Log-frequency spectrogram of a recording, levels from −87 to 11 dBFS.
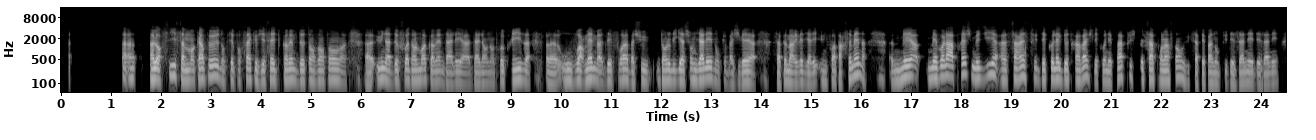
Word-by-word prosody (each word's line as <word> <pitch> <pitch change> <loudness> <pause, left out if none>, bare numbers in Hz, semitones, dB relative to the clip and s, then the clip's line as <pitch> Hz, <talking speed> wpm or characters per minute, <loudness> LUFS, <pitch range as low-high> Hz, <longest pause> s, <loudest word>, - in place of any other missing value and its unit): A - - -11 1.0
a 140 0 +1
a - - -3 0.3
alors, 130 -2 +7
si, 170 -1 0
ça - - +5
me 120 - 0
manque 120 +1 -1
un 130 +1 +8
peu. 155 +3 +1
Donc, 115 -4 -9
c'est 130 - 0
pour 120 -2 -13
ça 130 -1 +3
que 125 - -3
j'essaie 120 +3 0
d - - -19
quand 125 - 0
même, 130 -1 +1
de 120 +2 0
temps 115 -1 -3
en 115 -1 -1
temps, 125 -3 -1
heu, - - -9 0.4
heu, - - +1
1 135 0 0
à 120 - +6
2 120 0 -2
fois 125 +3 0
dans 120 - 0
le - - -2
mois 130 +1 +1
quand 110 - 0
même 115 -1 -4
d'aller, 100 +2 -1
heu, 100 -1 -2
d'aller 105 0 -2
en 105 0 -6
entreprise, 120 +4 -3
heu, - - +2 0.4
heu, 100 -1 0
ou 125 0 -3
voire 120 +3 +4
même 130 -3 +4
des 120 -1 0
fois, 125 +3 +1
bah, 105 -2 -3
je - - -9
suis 115 -3 -7
dans 120 -2 -2
l'obligation 120 +1 0
d'y 125 0 +3
aller. 140 +3 +6
Donc, 115 -3 -12
bah, 100 -2 -7
j'y 105 - -12
vais, 110 +1 +3
heu, 110 - +2 0.4
ça - - +1
peut 115 - -2
m'arriver 105 0 +1
d'y 105 0 -3
aller 100 +3 -4
1 110 -3 -11
fois - - -1
par - - -3
semaine. 170 +7 +2 0.6
Mais, 140 +8 +3
heu, 155 -2 +2 0.2
mais, 145 +1 +2
voilà, 160 +2 +7
après, 180 +5 +1
je 185 -5 -10
me 140 -1 +1
dis, 160 +8 -3
heu, 180 - +2 0.3
ça 135 - +4
reste 150 +1 +1
des 125 -2 -3
collègues 135 -1 +1
de 125 - +3
travail. 125 +6 +2
Je 145 - -14
les 110 - -5
connais 115 -1 -4
pas 140 +6 +2
plus 150 0 -13
que 135 - -2
ça, 125 -1 +7
pour 120 0 -4
l'instant, 130 +5 0
vu 105 -4 -13
que - - -31
ça - - -2
fait - - -4
pas 105 - +1
non 100 -1 -6
plus - - -16
des - - -4
années 105 +1 -1
et - - -3
des - - -6
années, 105 +2 -3
125 Hz, 250 wpm, -24 LUFS, 110-135 Hz, 1.0 s, un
